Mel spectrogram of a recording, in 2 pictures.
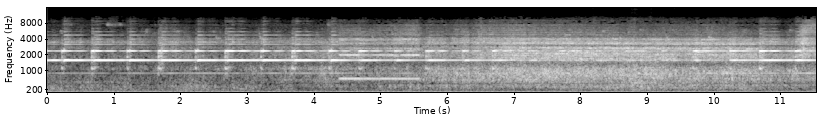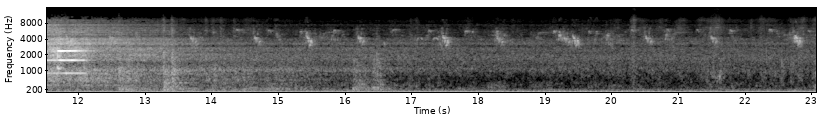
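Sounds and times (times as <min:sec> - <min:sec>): high tones over train: 0:00.0 - 0:15.0
passing train rumble: 0:00.0 - 0:23.0.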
